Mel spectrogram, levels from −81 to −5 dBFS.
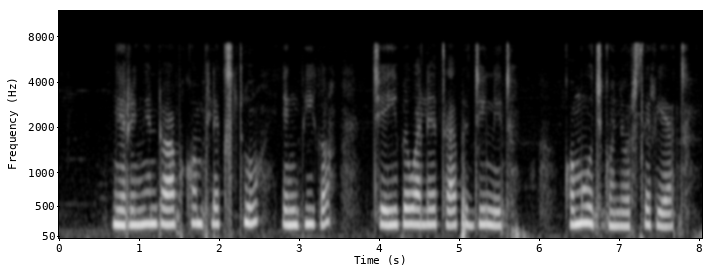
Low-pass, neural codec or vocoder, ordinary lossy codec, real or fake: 7.2 kHz; none; none; real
